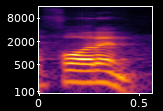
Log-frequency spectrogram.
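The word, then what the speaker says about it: foreign: इस तरह रिज़ाइन, इस्तीफ़ा, रिज़ाइन GN होगा मगर बोला N जाएगा, रिज़ाइन G silent. फॉरेन, फॉरेन country में अब जाते हैं, फॉरेन, फॉरेन फॉरजन नहीं कर जाएगा, फॉरेन।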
